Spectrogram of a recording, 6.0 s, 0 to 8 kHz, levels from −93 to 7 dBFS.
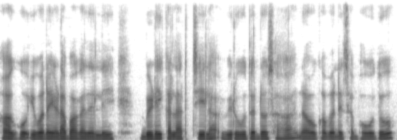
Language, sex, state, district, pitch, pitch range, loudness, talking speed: Kannada, male, Karnataka, Bangalore, 110 Hz, 110-115 Hz, -19 LUFS, 110 wpm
